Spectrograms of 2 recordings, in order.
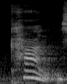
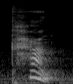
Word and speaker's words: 看: now let's get started can't this is a poly foam is pronounced as can or can according to different context as can a means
